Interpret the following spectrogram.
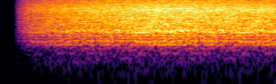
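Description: Steady white-noise hiss like television static, fading in from silence over about half a second and then holding level.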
